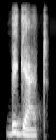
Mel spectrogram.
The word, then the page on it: begat: Indian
